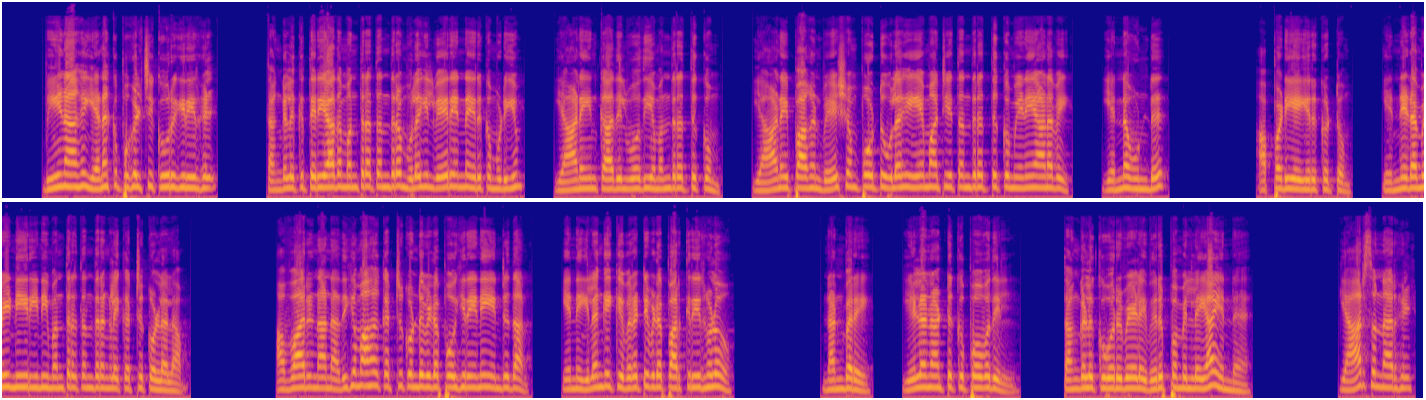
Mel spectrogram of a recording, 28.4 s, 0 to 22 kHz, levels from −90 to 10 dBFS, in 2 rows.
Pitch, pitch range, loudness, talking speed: 220 Hz, 200-235 Hz, -12 LUFS, 115 wpm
